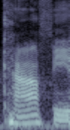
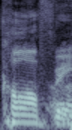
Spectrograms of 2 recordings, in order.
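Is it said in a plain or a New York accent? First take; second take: plain; New York. First: It is said in a plain accent. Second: It is said in a New York accent.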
